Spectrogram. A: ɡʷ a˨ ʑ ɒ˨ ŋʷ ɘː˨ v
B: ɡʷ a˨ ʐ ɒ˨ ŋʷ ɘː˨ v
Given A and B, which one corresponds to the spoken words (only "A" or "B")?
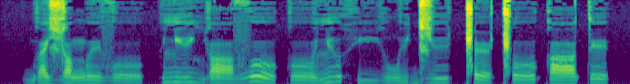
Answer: A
